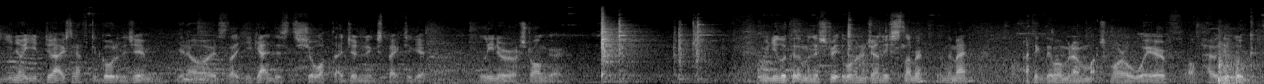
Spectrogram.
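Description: A man's voice: low voice, steady tone, quick pace, very noisy. A man who works as a personal trainer, talking about his job in a chatty, plainspoken way with some ums. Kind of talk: interview answers.

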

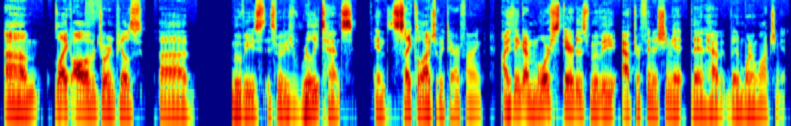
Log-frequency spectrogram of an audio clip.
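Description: A man co-hosts a movie review podcast, talking with enthusiasm and plenty of ums and restarts. His voice is mid-pitched for a man. The recording is dry and close. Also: brisk, smooth, dry recording. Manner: enthusiastic, many fillers, restarts. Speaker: podcast co-host. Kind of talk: casual movie review chat.

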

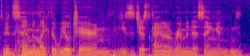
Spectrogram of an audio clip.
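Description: A man's voice: lowish voice, level tone, moderate pace, darkish tone, a little hiss or hum. A young man hosting a podcast in casual chat, rambling with lots of fillers and laughing often. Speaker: podcast host.

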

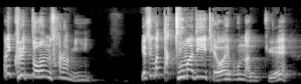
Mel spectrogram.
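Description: A middle-aged man preaching a sermon as pastor, animated and often addressing the congregation directly. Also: very high-pitched, moderate pace.

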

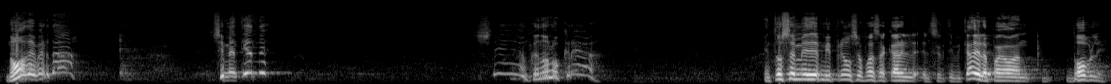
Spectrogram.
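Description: A man's voice: very high-pitched, unhurried, creaky, pauses often. A middle-aged man with a Mexican accent telling a casual work anecdote, acting out the dialogue and laughing as he goes. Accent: Mexican Spanish. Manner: animated, acts out dialogue, laughs while telling. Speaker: storyteller.

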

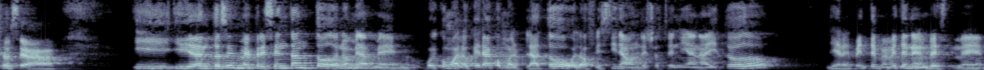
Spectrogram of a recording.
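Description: A man from Spain, a guest in an interview, telling a story in an animated way with many restarts and fillers. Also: sits high, echoey room, big-room sound.

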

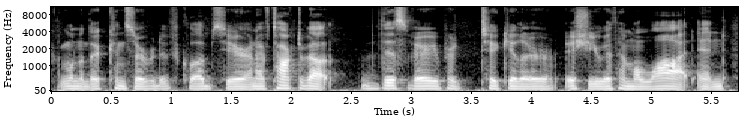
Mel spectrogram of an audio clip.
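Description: A man's voice: sits low, level tone, brisk. A man on a student panel, laying out his argument point by point. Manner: methodical, lists points. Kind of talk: casual discussion.

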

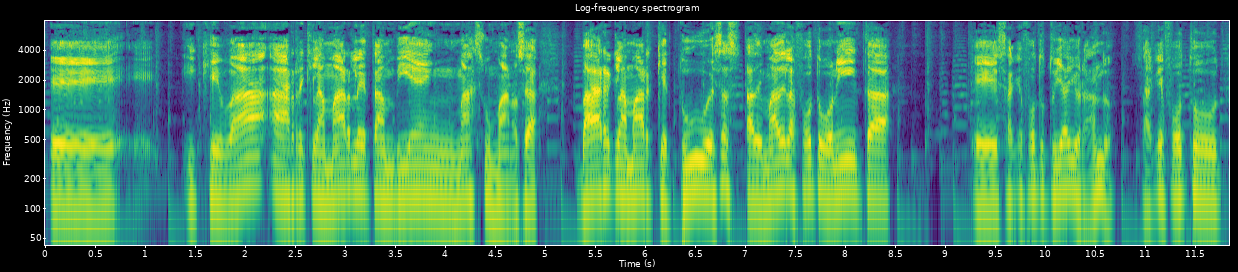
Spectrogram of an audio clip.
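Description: Brief: male interviewer, middle pitch, halting delivery, faint music behind. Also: darkish tone. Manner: hesitant, repeats words while searching. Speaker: interviewer, former campaigner. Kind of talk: candid conversational interview.

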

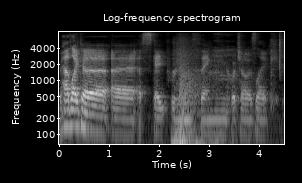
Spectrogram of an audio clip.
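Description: Co-hosting a casual podcast, a young man talks slowly in a fairly low voice, rambling with lots of fillers and restarts. The room is echoey and the background noisy.

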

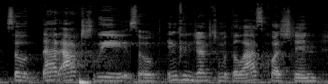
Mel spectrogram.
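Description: A young adult woman, a travel content creator, talking casually as an interview guest, lively, slangy and quick to laugh. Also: fairly low pitch, a little hiss or hum. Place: at a travel festival.

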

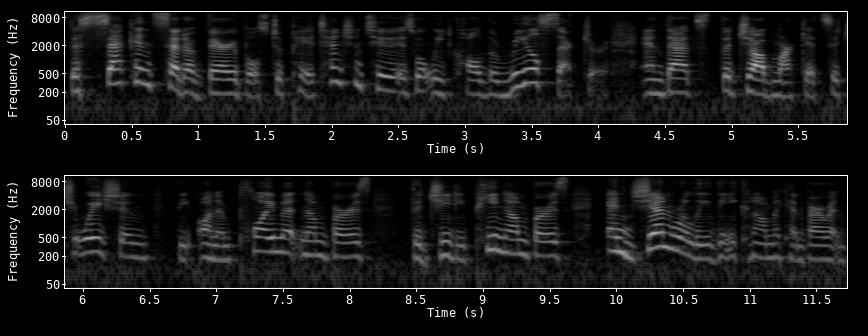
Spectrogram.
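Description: A woman researcher giving measured, explanatory answers in an interview about charitable giving. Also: medium pitch, darkish tone. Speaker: philanthropy researcher.

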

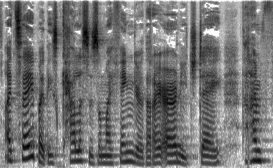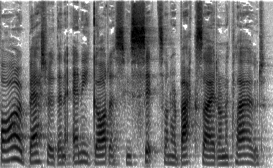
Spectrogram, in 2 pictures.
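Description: A woman's voice: on the low side, fairly quick, close to an everyday voice. A woman with an Irish accent voicing a proud, defiant young weaver who speaks scornfully with a raised voice.

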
